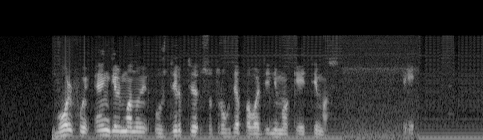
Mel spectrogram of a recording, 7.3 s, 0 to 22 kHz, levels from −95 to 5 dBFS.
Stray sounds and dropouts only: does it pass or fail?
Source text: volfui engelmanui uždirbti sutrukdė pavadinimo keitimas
fail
